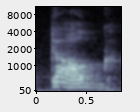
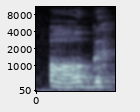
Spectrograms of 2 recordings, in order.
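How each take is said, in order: No difference in how they are said.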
